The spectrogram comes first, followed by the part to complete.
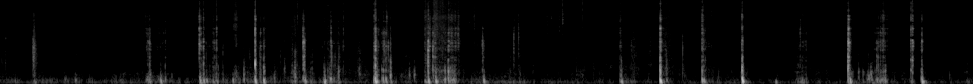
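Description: Digging into stony soil under a rock with a wooden stick and bare hands: irregular sharp knocks and clicks of stick and stones, with a longer scraping rush about six and a half seconds in.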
